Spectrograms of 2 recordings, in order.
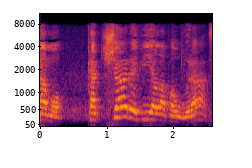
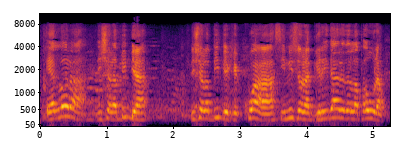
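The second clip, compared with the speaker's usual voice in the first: loud, raised preaching voice; fiery preaching; 5 semitones higher, 4 dB louder than usual. Acted. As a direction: preach it out to the church. Preaching at full force.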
